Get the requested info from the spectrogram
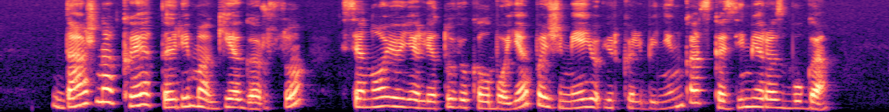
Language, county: Lithuanian, Vilnius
